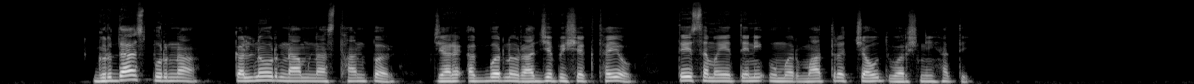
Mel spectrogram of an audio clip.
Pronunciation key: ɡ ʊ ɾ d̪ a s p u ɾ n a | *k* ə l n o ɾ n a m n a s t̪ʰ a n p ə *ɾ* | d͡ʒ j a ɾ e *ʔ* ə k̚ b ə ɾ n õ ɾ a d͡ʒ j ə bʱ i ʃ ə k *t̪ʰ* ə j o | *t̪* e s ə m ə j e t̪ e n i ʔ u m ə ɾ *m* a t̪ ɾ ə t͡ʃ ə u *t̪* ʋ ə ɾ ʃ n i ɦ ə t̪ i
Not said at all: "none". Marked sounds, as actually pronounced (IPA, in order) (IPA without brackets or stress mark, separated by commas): k, ɾ, ʔ, t̪ʰ, t̪, m, d̪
